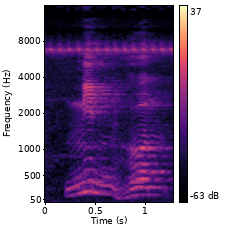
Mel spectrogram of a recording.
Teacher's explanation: Bunyi suaranya tetap jelas tidak samar dan juga tidak mendengung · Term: izhar halqi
